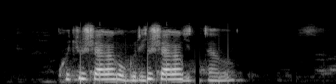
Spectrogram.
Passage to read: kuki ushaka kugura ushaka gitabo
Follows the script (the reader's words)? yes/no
yes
